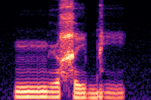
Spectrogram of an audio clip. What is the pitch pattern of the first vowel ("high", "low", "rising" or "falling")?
high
